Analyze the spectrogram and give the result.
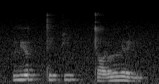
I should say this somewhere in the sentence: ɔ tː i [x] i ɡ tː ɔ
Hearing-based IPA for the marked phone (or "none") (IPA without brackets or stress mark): k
